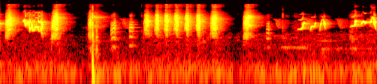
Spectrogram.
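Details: Long-tailed shrike lure song, used to prompt reluctant shrikes to sing: rapid, shrill chattering bursts and buzzy high notes in quick clusters, with brief gaps and a sharp click near one second.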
